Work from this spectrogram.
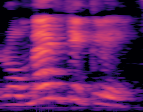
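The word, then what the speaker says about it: romantically: Next रोमांटिकली, रोमांटिकली नहीं बोलेंगे, अ का साउंड साइलेंट हो जाएगा।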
